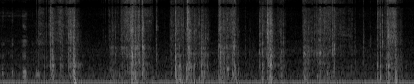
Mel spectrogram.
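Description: Hot Wheels blister-pack cards being handled in a cardboard display: irregular plastic crinkling and clicking, with sharper clacks as the cards knock together.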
